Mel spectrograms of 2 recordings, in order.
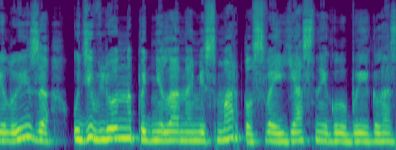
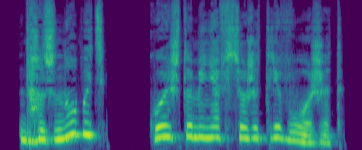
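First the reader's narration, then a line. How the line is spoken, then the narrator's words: Uncertain. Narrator (Russian): неуверенно произнесла миссис Сэроколд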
